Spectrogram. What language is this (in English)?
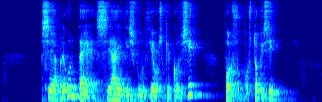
Galician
